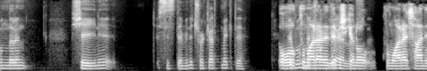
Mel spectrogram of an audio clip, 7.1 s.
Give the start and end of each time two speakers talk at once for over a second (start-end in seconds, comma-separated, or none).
4.8-6.2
